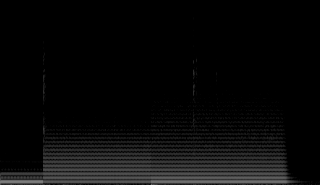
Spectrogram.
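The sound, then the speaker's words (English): A steady synthesizer sine wave tone holds one low-mid pitch for about four seconds, starting with a click, jumping slightly louder after another click, then cutting off. No one speaks. “Okay, sine wave sounds good.”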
